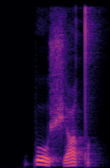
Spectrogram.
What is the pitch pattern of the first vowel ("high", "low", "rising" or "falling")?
falling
